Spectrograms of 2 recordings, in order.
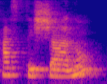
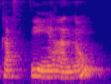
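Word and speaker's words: castellano: different so in argentina they actually speak something that's called castiano which already explains what it is like because other persons would pronounce castillano so what um the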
